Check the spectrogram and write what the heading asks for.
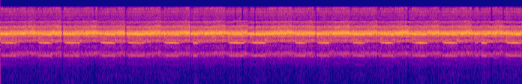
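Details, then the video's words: A male cicada's loud, steady, high-pitched electric drone that holds unbroken throughout. "Reriang Atau Riang-Riang Atau Cicada"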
